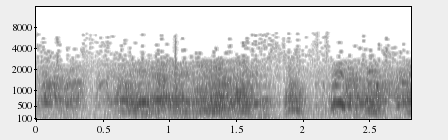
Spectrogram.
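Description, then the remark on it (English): Two large dogs snarl, bark and yelp in a frantic fight, grappling and rolling over and over, each going for the other's throat; the sounds overlap continuously with sharp yips breaking through the growling. “Time and again, the two great dogs came to grips, then rolling over and over, each seeking the other's throat.”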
